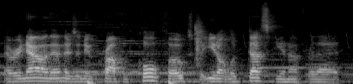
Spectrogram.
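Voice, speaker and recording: A man's voice: mid-range voice, fairly even intonation, quick pace, over music, close to an everyday voice. A man voicing a chatty, friendly small-town woman, reading a visual novel character in a folksy, rambling manner.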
